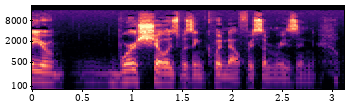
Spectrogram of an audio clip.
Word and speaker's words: Quesnel: It's the way I was gonna call it Quesnel. – That's what it is. – Yeah. – There's a silent S in there.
